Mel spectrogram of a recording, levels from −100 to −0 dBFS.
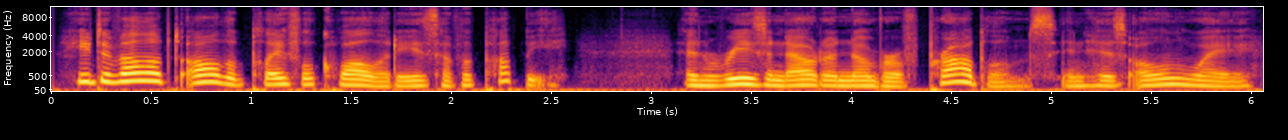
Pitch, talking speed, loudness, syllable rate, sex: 190 Hz, 200 wpm, -15 LUFS, 5.9 syllables/s, female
